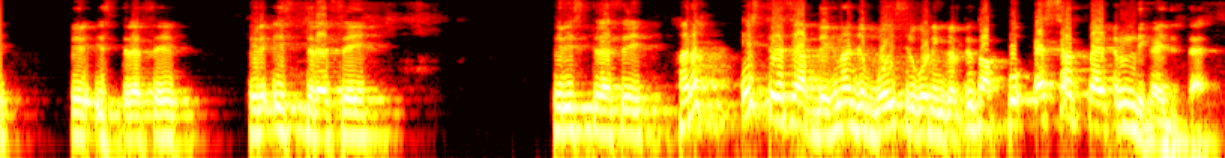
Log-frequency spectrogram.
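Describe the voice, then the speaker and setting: Male exam-prep teacher, a bit high-pitched, mellow, repeats and quizzes the class. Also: poor audio. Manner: repetitive, quizzes students and answers himself; rhythmic drilling of key points. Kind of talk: live online class lecture.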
